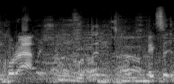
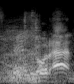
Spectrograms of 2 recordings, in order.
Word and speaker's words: Quran: Quran. There is a Arabic letter that will be hard to say, which is qaf. Quran. It will be hard to say because you don't have it in English.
